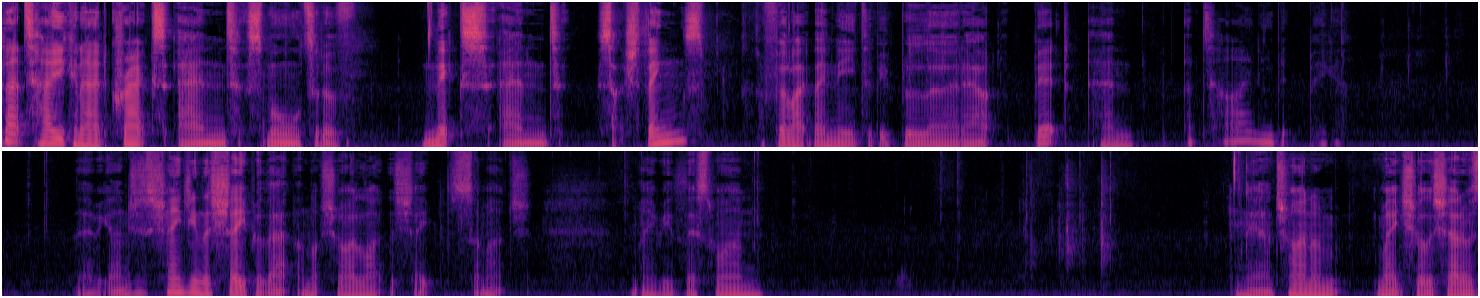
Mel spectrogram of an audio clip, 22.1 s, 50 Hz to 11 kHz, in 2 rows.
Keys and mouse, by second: 5.2 ctrl+middle click, 6.0 click, 6.6 f, 7.3-9.9 drag, 9.9 middle click, 10.4 click, 11.2 middle click, 12.0 click, 12.6-14.2 middle drag, 14.2 f, 14.7 click, 15.7-17.1 middle drag, 17.1-18.1 drag, 18.1-22.1 middle drag.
